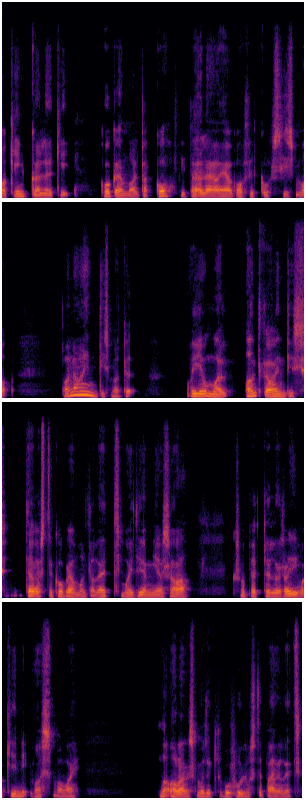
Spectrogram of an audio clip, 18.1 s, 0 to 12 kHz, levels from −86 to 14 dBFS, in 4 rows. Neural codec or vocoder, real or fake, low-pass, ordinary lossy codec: codec, 32 kHz, 1.9 kbps, SNAC; fake; 10.8 kHz; none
